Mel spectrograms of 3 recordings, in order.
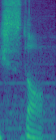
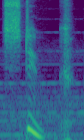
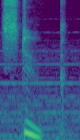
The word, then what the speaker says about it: Stuk: to be stook it it looks like it should be stuck but without a c and I don't want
